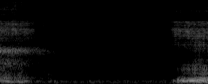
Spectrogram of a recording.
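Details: Adult man snoring while asleep at night, recorded from a truck: rough, low snores, each followed by a quiet pause before the next one starts. Ordinary snoring.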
